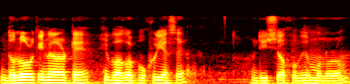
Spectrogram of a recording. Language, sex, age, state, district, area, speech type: Assamese, male, 18-30, Assam, Sivasagar, rural, spontaneous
